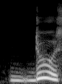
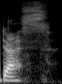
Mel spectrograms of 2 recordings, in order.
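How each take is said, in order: First: The vowel sounds like the vowel in do. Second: The vowel sounds like the vowel in bus. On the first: The speaker calls it wrong. "ini dibacanya bukan does ya" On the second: The speaker calls it right. "tapi jadi does. Cara bacanya berubah"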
